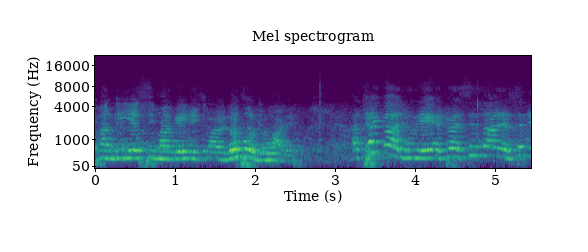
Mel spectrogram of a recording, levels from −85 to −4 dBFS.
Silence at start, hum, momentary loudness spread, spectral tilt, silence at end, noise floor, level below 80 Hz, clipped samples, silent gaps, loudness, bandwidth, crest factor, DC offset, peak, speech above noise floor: 0 s; none; 15 LU; -6 dB/octave; 0 s; -49 dBFS; -56 dBFS; under 0.1%; none; -29 LUFS; 11 kHz; 18 dB; under 0.1%; -12 dBFS; 21 dB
